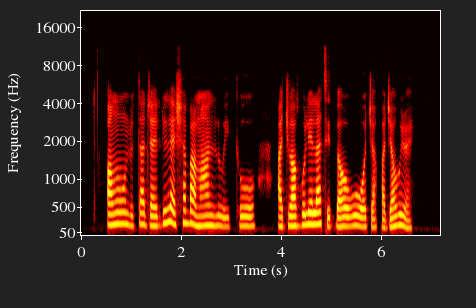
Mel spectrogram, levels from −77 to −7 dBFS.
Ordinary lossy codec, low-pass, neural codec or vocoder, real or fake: none; none; codec, 24 kHz, 0.9 kbps, WavTokenizer, large speech release; fake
